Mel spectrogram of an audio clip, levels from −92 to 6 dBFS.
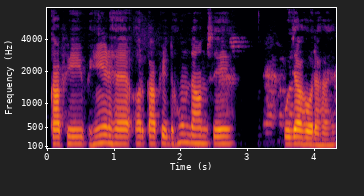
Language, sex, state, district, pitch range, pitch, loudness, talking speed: Hindi, male, Jharkhand, Jamtara, 145-155 Hz, 150 Hz, -22 LUFS, 150 wpm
